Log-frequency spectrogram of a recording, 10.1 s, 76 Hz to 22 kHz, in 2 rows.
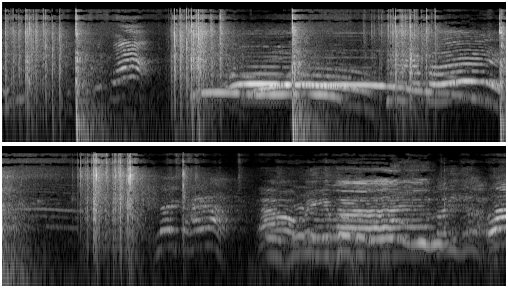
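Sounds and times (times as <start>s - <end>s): fireworks bangs: 0.0s - 7.1s
people cheering: 1.7s - 6.2s.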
